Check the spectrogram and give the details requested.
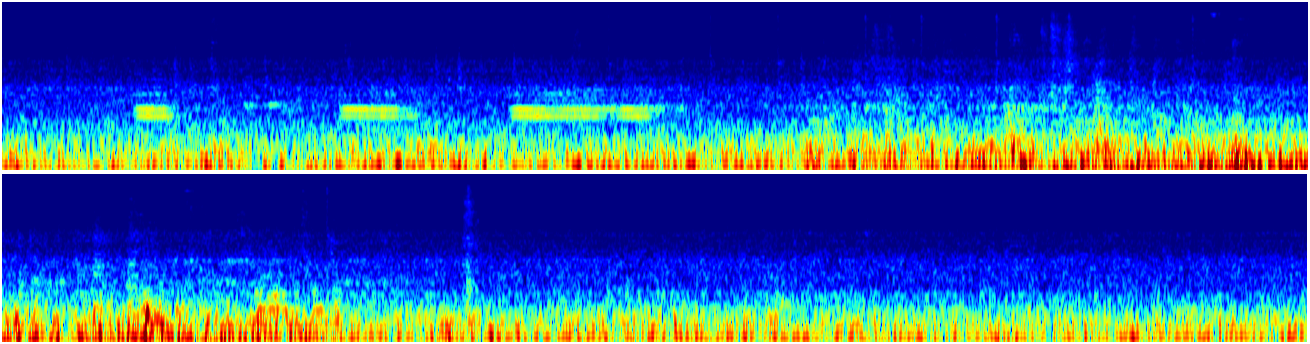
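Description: Amtrak passenger train heard from inside the coach: a steady low rumble of the train running on the rails. The train horn sounds faintly in several short blasts in the first five seconds. Scattered clicks and knocks from the wheels and track follow a few seconds later.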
